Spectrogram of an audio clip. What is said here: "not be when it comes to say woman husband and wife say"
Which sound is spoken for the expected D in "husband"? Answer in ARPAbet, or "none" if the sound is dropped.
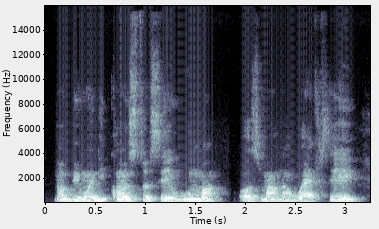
none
